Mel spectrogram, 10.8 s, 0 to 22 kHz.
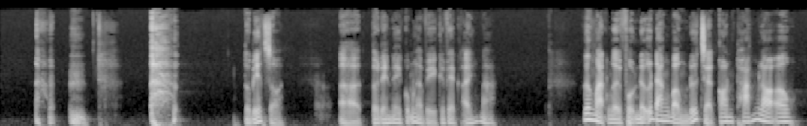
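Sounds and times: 
young man clearing his throat: 0:00.5 - 0:02.5
young man coughing in short rasping bursts: 0:00.5 - 0:02.5
speech: 0:03.3 - 0:03.8, 0:04.5 - 0:06.7, 0:07.8 - 0:10.6.

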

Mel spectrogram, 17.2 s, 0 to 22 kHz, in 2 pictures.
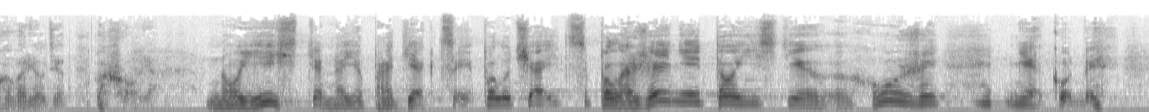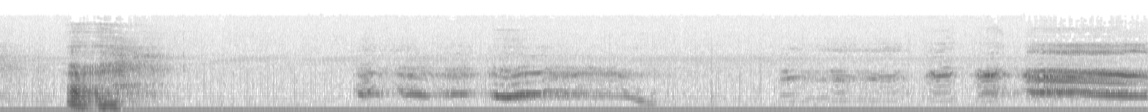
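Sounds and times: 
speech: 0:00.0 - 0:08.5, 0:09.1 - 0:09.7
rooster crowing: 0:11.3 - 0:13.6, 0:15.6 - 0:17.2.

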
